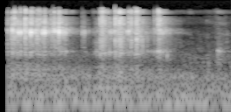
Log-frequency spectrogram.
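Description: Pills rattling in a small plastic prescription bottle, shaken in two short bursts, the second starting about a second in.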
